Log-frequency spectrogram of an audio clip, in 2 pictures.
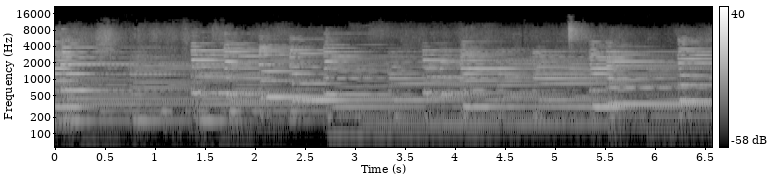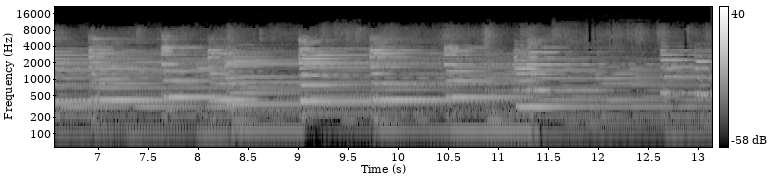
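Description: Slow piano music: a melody over sustained chords and held bass notes.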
